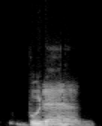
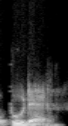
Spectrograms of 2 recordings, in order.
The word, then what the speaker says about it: boudin: boudin it is pronounced boudin sometimes the n is silent and or hardly pronounced so buddha third tom was asking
